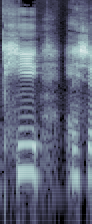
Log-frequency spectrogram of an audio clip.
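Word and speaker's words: p̂: 위에다가 이 꺽쇠 뵈었습니다 p 이렇게 쓰는데 이거 때는 p 해시 라고 읽습니다 어차피 헤세 수확 그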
